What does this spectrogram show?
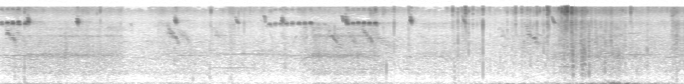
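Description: Quiet outdoor ambience with faint songbirds chirping and giving short high trills. About six seconds in there is a brief louder rustle with a low rumble.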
